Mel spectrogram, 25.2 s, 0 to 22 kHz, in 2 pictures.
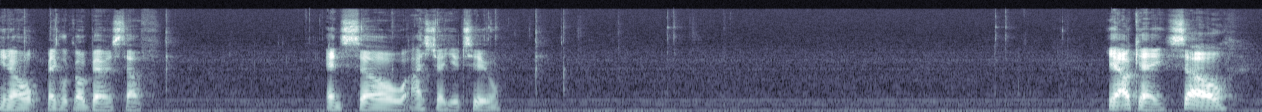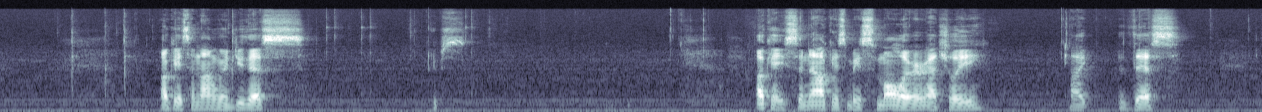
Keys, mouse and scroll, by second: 0.2 shift+middle click, 1.2-1.6 scroll down 3, 1.6 shift+middle click, 4.2-4.6 scroll up 2, 4.8 alt+shift+click, 5.3 shift+middle click, 5.8 scroll up 1, 6.6 alt+shift+click, 7.2 s, 10.5 a, 10.6 a, 10.9-12.0 scroll down 3, 13.3 shift+middle click, 13.8 middle click, 14.6-14.9 scroll up 3, 14.9 shift+middle click, 15.4-15.9 scroll up 1, 15.9 click, 15.9 scroll up 1, 16.2 shift+click, 16.9 ctrl+z, 17.2 shift+click, 18.4 ctrl+KP_Add, 19.2-19.7 scroll down 3, 21.3 s, 24.7 KP_3, 25.1-25.2 scroll up 1.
